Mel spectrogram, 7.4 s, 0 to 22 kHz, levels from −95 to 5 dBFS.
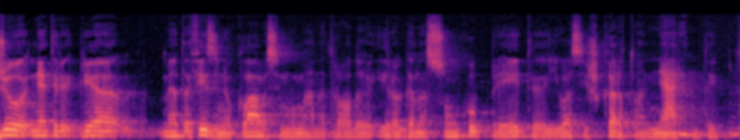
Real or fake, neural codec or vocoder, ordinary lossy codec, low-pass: real; none; MP3, 64 kbps; 14.4 kHz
